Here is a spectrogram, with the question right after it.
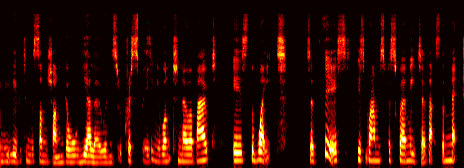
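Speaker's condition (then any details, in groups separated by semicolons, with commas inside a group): No condition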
